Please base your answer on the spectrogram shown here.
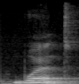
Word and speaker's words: weren't: And you can have you weren't driving home. Be careful with weren't because the pronunciation is no E there.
